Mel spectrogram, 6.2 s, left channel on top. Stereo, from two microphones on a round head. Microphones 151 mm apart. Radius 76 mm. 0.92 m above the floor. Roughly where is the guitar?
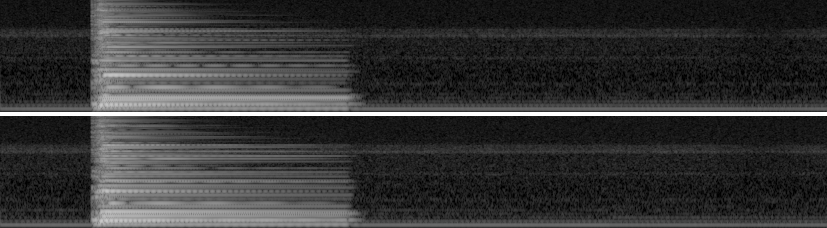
Centre.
